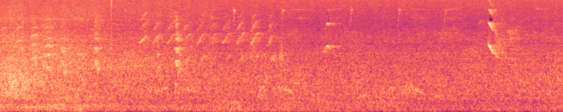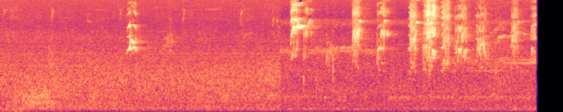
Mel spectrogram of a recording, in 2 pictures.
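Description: Small birds chirping over a steady background hiss: single calls now and then, then a run of loud, quick chirps over the last few seconds before the sound cuts off suddenly.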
